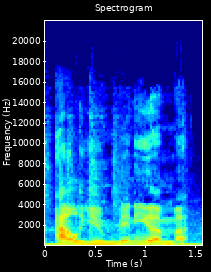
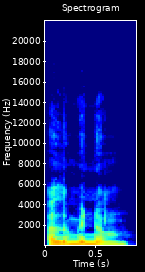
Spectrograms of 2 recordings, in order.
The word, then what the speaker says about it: aluminium: mixed I like taste of it number one aluminium I aluminum Alum aluminum can I please have the aluminum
